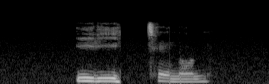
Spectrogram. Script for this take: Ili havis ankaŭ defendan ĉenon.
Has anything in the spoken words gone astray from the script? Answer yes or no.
yes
